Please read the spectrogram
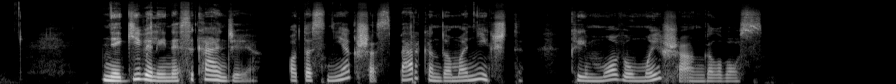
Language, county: Lithuanian, Vilnius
